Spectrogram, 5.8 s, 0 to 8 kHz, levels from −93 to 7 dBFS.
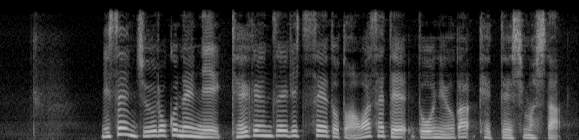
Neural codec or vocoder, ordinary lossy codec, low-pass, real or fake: autoencoder, 48 kHz, 32 numbers a frame, DAC-VAE, trained on Japanese speech; none; 7.2 kHz; fake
